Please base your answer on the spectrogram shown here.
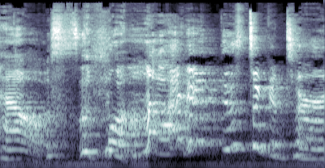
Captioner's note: laughing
